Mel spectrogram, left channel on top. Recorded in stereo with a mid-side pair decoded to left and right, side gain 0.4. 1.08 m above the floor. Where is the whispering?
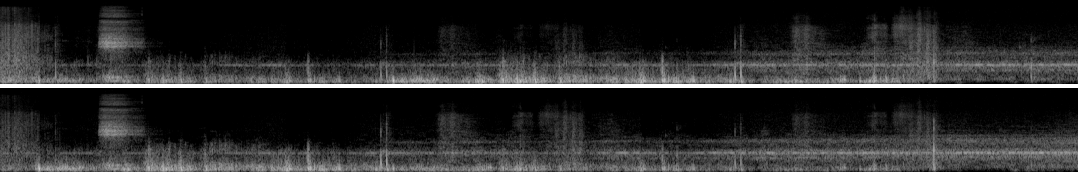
5° left, 0.6 m.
